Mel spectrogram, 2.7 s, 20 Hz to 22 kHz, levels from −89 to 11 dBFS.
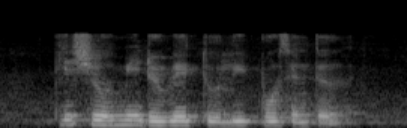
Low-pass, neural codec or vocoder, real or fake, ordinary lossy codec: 7.2 kHz; codec, 16 kHz in and 24 kHz out, 1.1 kbps, FireRedTTS-2 codec; fake; none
